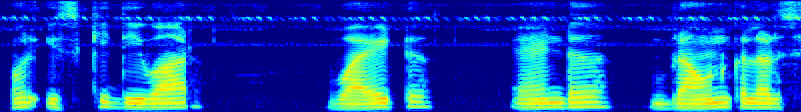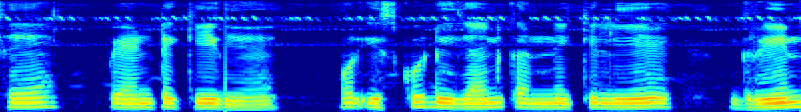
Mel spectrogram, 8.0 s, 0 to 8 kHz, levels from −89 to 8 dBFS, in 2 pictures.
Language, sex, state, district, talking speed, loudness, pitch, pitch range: Hindi, male, Maharashtra, Dhule, 150 wpm, -27 LUFS, 120 Hz, 115-130 Hz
